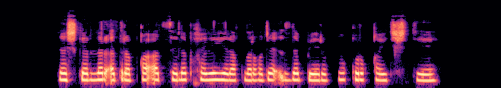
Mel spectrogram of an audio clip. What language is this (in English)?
Uyghur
